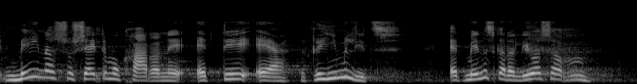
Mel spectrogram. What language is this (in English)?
Danish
